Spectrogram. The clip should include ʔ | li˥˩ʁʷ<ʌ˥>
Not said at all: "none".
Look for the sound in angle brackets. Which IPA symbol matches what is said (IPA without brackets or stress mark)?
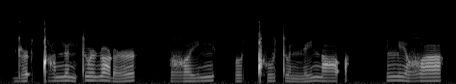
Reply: ʌ˥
